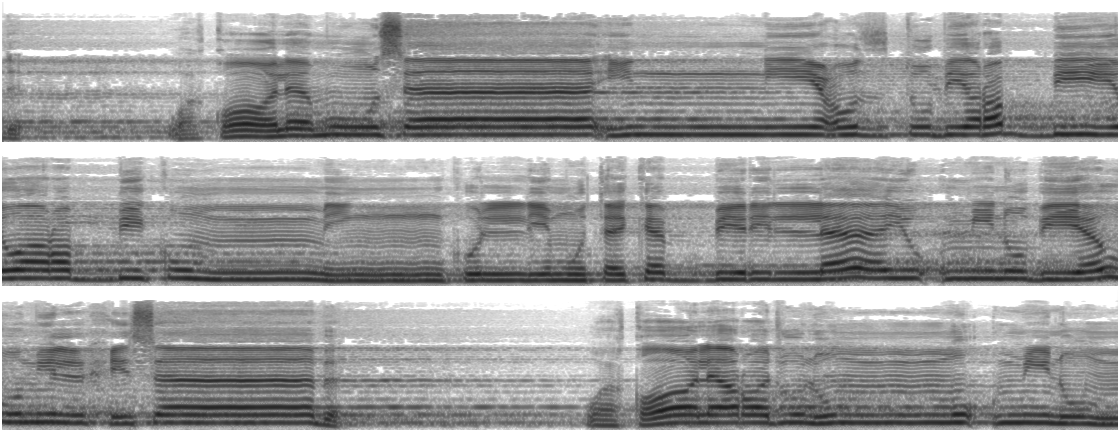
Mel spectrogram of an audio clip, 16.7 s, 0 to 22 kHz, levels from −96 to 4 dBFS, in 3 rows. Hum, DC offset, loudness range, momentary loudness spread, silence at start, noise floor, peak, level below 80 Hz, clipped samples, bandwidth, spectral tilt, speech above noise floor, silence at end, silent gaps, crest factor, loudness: none; under 0.1%; 3 LU; 14 LU; 0 s; -36 dBFS; 0 dBFS; -64 dBFS; under 0.1%; 16 kHz; -4.5 dB/octave; 22 dB; 0 s; none; 14 dB; -14 LUFS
